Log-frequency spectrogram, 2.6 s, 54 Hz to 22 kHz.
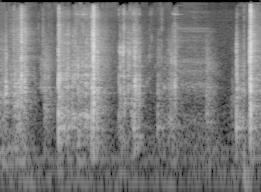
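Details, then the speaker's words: Pioneer CT-S405 cassette deck: sharp irregular clicks and clatter in bursts about every half second from the tape transport; the mechanism is jamming and the deck won't do anything. "jamming up oh it won't do anything"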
